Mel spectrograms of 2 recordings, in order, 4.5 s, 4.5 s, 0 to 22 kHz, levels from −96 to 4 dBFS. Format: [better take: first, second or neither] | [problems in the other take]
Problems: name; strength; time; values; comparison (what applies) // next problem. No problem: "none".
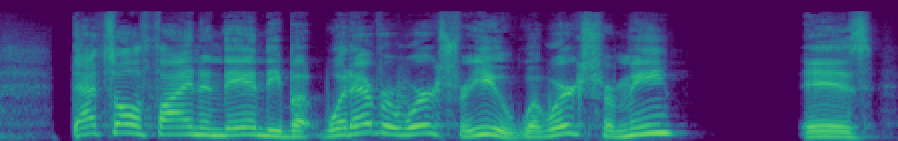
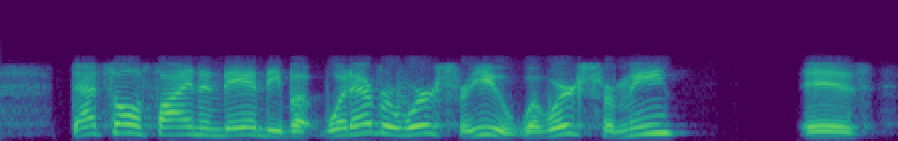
first | phone-call audio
